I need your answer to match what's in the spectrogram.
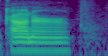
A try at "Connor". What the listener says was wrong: why do you say my name like it's got two N's in it?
